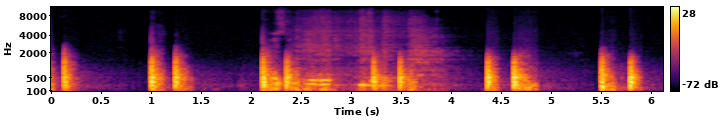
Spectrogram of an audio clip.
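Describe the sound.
Sharp knocks land in quick pairs, a lub-dub rhythm mimicking a heartbeat, repeated several times with short pauses. A voice briefly talks over the knocking partway through.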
